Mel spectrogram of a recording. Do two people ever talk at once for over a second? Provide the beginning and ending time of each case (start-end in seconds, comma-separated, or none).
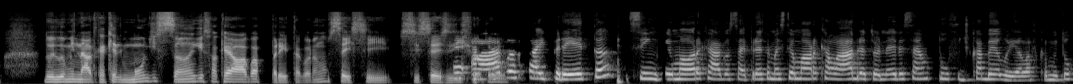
none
